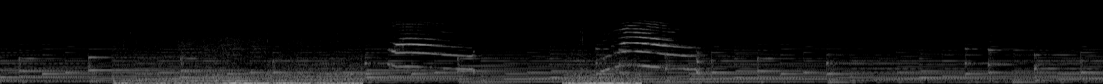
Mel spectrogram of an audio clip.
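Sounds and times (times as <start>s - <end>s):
cat meowing: 3.9s - 4.8s, 5.6s - 7.1s.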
